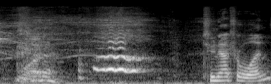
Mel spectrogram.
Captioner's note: all laugh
